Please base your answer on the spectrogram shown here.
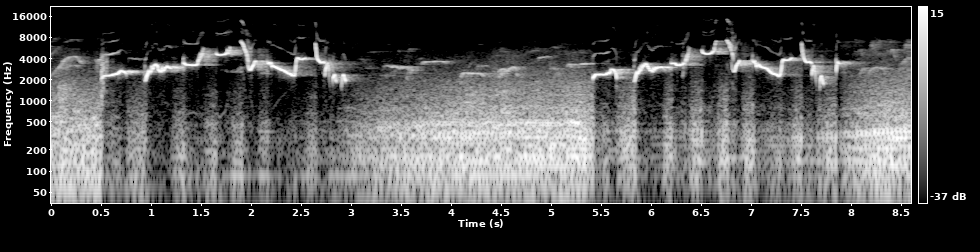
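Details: Oriental magpie-robin (kacer) morning song: two bursts of rapid, varied whistled notes, sliding and warbling, separated by a quieter gap with background noise.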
